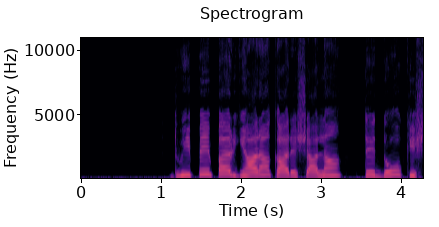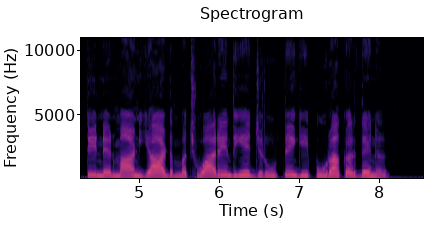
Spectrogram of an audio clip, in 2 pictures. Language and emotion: Dogri, neutral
